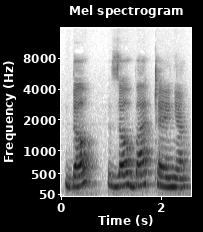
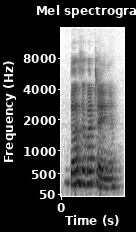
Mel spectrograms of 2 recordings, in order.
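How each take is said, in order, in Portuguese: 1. A frase é dita mais devagar. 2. A frase é dita mais rápido.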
